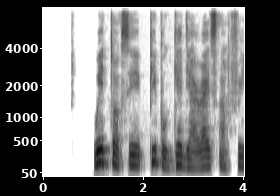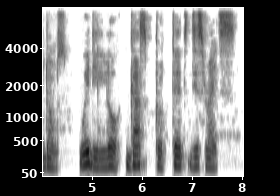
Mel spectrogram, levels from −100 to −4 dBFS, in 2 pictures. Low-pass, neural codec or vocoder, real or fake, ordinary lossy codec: 7.2 kHz; none; real; none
